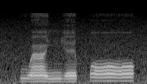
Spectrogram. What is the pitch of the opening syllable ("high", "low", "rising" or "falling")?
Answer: low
